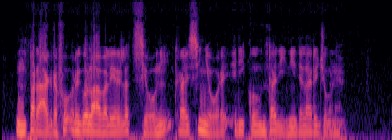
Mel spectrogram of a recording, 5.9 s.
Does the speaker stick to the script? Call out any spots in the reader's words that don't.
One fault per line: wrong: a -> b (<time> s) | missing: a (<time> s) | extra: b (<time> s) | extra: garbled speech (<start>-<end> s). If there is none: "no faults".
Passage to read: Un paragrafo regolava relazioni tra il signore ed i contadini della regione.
extra: le (1.6 s)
